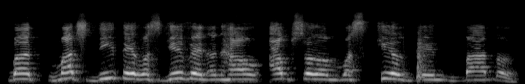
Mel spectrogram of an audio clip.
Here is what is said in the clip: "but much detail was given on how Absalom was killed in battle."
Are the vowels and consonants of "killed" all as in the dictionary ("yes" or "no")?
yes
